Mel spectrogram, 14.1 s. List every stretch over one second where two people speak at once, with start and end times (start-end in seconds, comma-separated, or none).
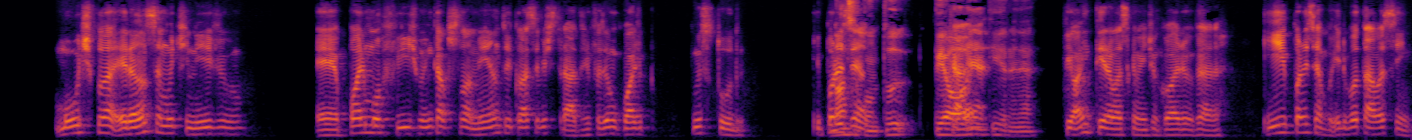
none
